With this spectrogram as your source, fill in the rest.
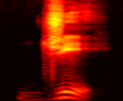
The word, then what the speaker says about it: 旗: This character is pronounced G in Korean, and G refers specifically to a military flag.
